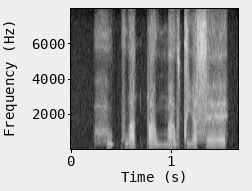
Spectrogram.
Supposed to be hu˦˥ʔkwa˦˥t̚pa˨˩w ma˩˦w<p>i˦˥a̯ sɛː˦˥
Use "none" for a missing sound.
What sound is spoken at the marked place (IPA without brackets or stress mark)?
t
